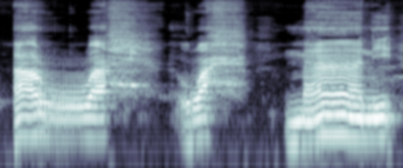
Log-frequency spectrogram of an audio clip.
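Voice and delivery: "Ar-Rah", pause, then drawn-out "Rahmani"; teacher showing the word in stretched pieces; model pronunciation. Shown as a demonstration. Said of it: "Regardez comment je prononce".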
